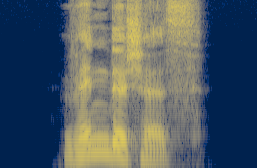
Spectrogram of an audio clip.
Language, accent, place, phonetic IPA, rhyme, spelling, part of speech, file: German, Germany, Berlin, [ˈvɛndɪʃəs], -ɛndɪʃəs, wendisches, adjective, De-wendisches.ogg
- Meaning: strong/mixed nominative/accusative neuter singular of wendisch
